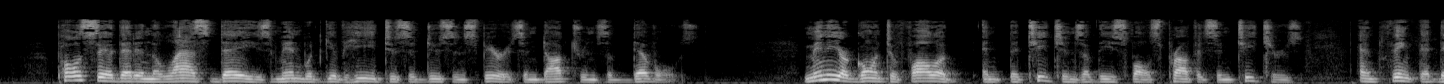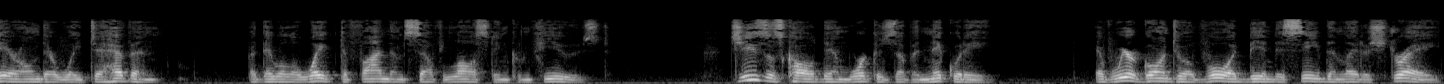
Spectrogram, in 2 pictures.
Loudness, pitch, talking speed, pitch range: -21 LUFS, 120 Hz, 140 wpm, 110-135 Hz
